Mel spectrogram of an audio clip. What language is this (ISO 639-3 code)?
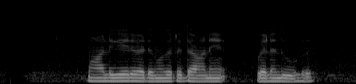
sin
